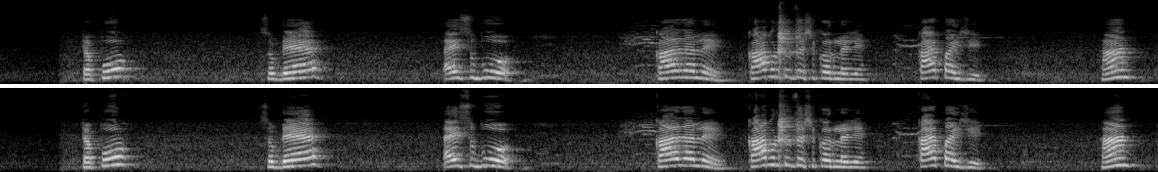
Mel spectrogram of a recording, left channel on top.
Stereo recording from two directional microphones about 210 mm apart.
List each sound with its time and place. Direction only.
0.8 s a woman's voice: 15° right (ahead or behind)
2.6 s a woman's voice: 15° right (ahead or behind)
4.4 s a woman's voice: 15° right (ahead or behind)
6.5 s a woman's voice: 15° right (ahead or behind)
11.0 s a woman's voice: 15° right (ahead or behind)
